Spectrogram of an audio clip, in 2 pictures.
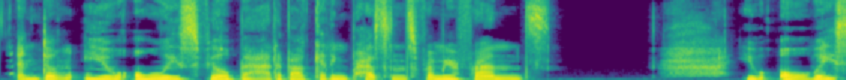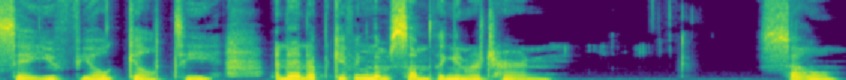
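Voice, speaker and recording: Breathy, teasing villain girl, acted by a woman. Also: on the high side, unhurried, pauses often, a little mellow, no room sound. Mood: scheming, confident. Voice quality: breathy, often dropping to a whisper. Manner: teasing, coaxing, self-assured. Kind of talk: scripted roleplay audio, intimate and breathy.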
